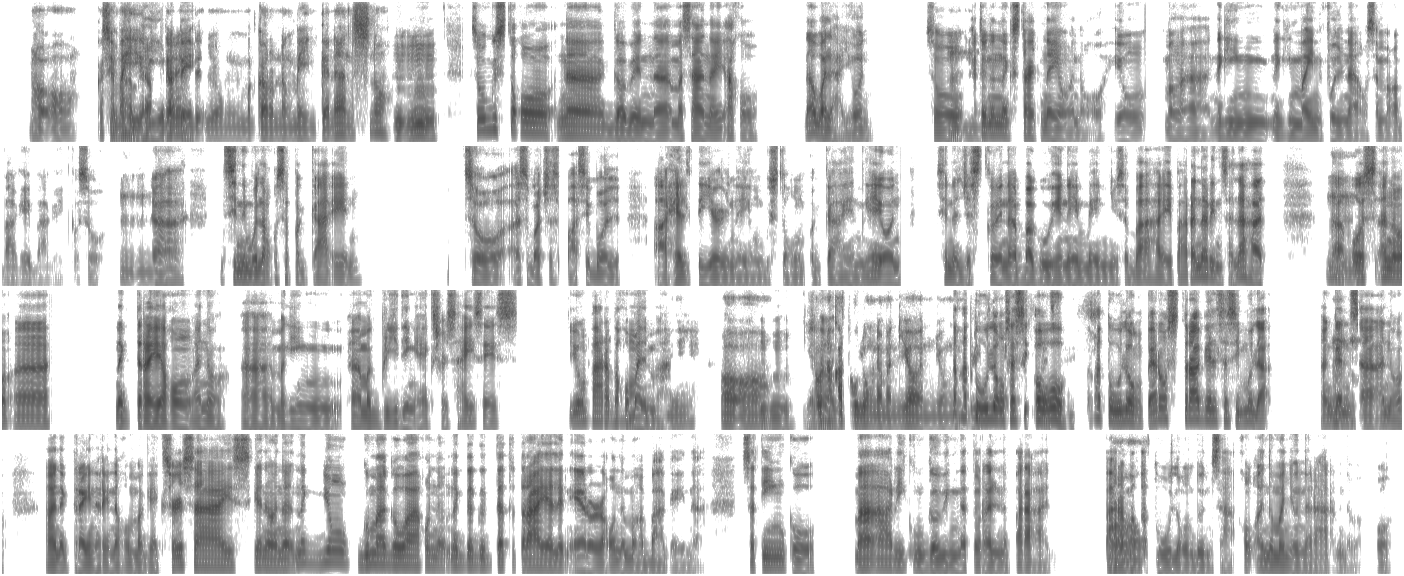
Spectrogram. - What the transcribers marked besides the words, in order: in English: "mindful"; tapping; other background noise
- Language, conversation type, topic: Filipino, podcast, Anong simpleng gawi ang talagang nagbago ng buhay mo?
